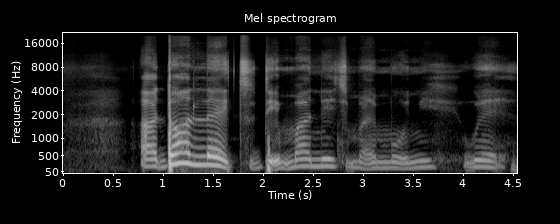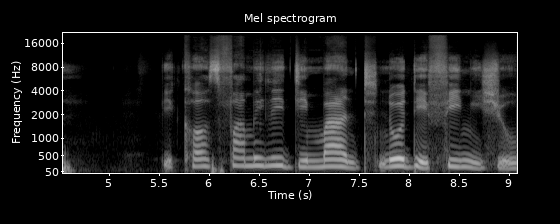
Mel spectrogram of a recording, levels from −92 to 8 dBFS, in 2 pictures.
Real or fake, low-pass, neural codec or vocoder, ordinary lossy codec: fake; none; autoencoder, 48 kHz, 128 numbers a frame, DAC-VAE, trained on Japanese speech; none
